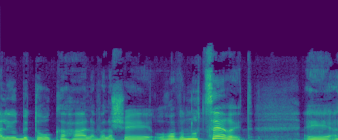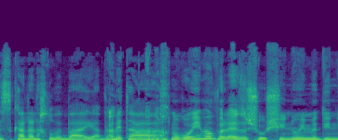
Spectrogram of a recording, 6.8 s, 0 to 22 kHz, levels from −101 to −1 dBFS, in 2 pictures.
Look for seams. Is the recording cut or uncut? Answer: cut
